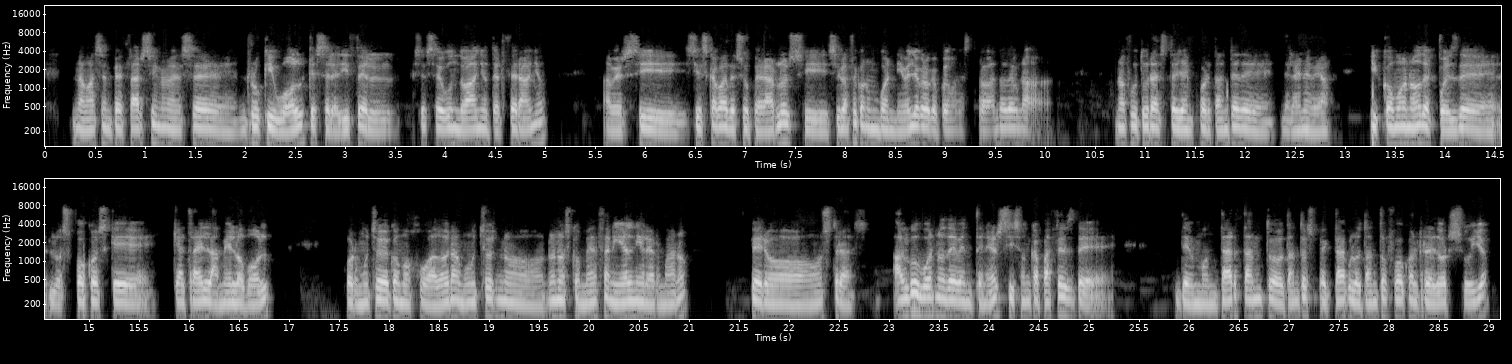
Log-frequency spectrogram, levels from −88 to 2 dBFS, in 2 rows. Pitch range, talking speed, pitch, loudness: 100-115 Hz, 200 wpm, 105 Hz, -20 LUFS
